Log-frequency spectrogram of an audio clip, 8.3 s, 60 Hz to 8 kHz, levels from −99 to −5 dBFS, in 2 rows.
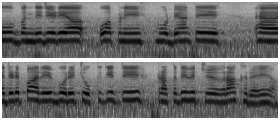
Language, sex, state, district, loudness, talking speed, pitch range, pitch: Punjabi, female, Punjab, Kapurthala, -14 LUFS, 150 wpm, 265-280 Hz, 270 Hz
